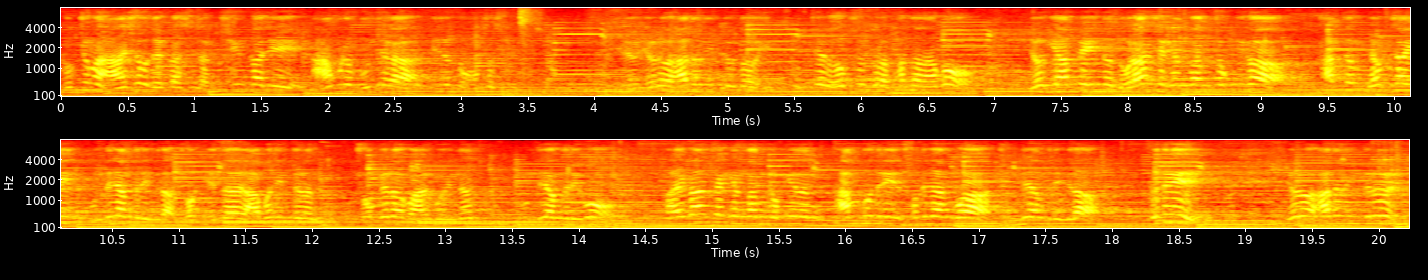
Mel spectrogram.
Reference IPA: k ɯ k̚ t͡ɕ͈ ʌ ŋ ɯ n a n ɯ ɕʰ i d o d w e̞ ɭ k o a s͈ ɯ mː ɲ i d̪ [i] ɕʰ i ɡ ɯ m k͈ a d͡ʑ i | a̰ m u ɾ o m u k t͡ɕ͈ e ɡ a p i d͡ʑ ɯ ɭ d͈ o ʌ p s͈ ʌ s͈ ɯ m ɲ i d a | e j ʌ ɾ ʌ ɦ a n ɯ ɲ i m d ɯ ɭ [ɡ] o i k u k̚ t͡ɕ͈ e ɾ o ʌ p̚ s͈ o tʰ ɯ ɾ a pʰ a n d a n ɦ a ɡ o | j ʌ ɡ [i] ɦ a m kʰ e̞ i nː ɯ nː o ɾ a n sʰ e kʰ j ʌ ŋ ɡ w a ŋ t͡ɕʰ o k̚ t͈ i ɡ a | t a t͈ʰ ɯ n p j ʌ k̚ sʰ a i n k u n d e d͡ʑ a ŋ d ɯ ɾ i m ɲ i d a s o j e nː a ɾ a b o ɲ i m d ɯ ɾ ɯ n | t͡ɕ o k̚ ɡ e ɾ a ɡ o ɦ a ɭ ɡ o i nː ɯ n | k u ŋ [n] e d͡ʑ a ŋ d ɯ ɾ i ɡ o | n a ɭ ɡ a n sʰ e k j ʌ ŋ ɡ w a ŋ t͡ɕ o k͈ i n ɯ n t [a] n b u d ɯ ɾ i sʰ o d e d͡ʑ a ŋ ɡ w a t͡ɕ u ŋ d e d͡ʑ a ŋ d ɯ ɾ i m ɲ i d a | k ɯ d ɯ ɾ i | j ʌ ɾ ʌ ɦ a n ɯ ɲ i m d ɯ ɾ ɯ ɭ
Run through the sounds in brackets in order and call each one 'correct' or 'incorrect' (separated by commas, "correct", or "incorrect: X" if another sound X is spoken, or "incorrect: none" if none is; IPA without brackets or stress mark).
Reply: incorrect: a, incorrect: d, correct, incorrect: d, correct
